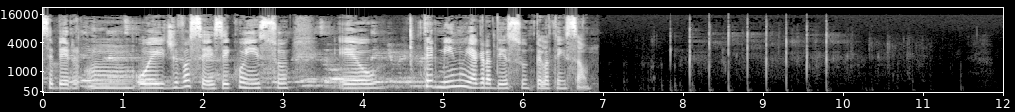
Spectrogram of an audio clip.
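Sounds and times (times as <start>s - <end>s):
person clapping faintly: 7.6s - 11.0s.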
